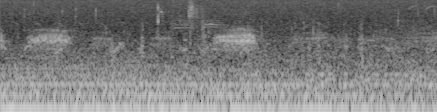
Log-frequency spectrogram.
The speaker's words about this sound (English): Some ring-billed gulls calling here, lots of ducks.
